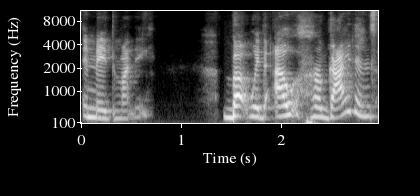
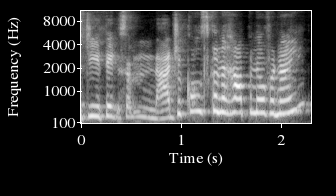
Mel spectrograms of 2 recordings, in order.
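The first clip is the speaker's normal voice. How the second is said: higher, faster pointed coach voice; imitating her coach; 6 semitones higher, faster than usual. Coach challenging Ann, a higher, quicker pointed voice. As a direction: lightly voice the coach pressing her. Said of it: "She goes".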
